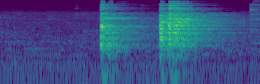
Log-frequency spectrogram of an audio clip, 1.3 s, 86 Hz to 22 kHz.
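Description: A greased 9x13 metal lasagna pan clatters twice on a kitchen counter, two close, bright metallic knocks about a third of a second apart with a faint tap after, no talking.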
